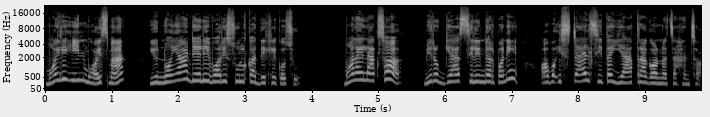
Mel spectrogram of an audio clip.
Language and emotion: Nepali, surprised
